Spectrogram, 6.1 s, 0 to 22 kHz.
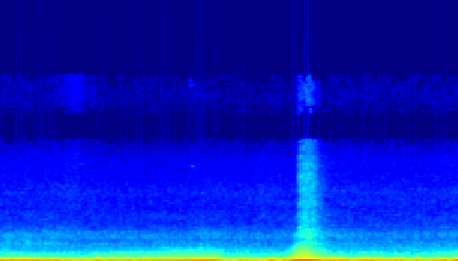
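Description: Dodge Charger R/T's 5.7-litre HEMI V8 running hard at a steady pitch as the car is driven. A short, louder burst comes about four seconds in.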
